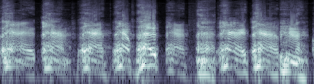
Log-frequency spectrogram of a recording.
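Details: Cough: Zhirinovsky gives a rapid run of about nine loud, harsh voiced coughs in quick succession.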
